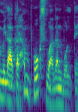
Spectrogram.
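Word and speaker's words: Volkswagen: अगली कंपनी है दोस्तों वोक्सवैगन, कुछ लोग इसे प्रोनाउंस करते हैं वोक्सवागन।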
